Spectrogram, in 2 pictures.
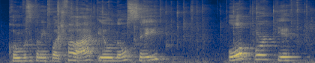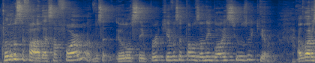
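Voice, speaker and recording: A man's voice: high-pitched, a little mellow, reverberant, slight background noise. A man with a Brazilian Portuguese accent teaching a whiteboard lesson, explaining patiently and often checking in with the learner. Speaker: English teacher.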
